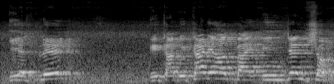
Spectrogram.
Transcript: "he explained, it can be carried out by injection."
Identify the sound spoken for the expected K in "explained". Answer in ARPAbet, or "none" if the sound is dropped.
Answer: none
